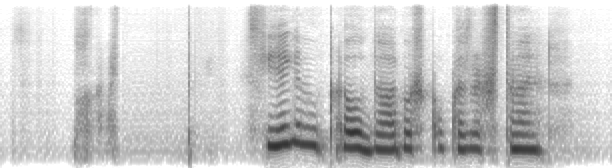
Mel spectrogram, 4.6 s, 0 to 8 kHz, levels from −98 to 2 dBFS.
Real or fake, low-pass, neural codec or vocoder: fake; 7.2 kHz; codec, 16 kHz, 0.5 kbps, FreqCodec, larger model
